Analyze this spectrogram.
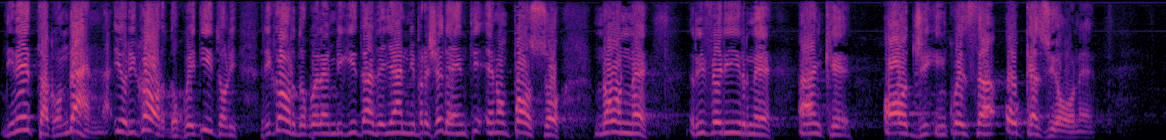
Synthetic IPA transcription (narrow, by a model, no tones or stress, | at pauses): d̪inet̪ːakond̪anːa̰iːoɾikɔrd̪ʊkwejt̪̬iːt̪oli | rikɔrd̪okwelambiɡwit̪̬ad̪eʎːanːipɾet͡ʃɛd̪ɛnt̪iʔenːompɔsːonon | rifeɾirnɪaŋk̟e | ɔd͡ʒːiiŋkwest̪aokːazjo̰ːnḛ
